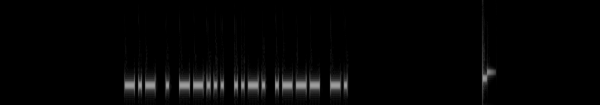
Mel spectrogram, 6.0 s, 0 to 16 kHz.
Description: Morse code, heard as a keyed tone, about 36 wpm, 700 Hz. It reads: KE7FJN
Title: USA Call Signs - 6 Characters - 3x Character Spacing - 35wpm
